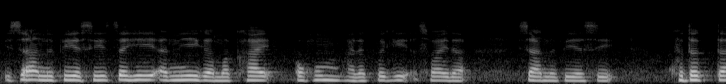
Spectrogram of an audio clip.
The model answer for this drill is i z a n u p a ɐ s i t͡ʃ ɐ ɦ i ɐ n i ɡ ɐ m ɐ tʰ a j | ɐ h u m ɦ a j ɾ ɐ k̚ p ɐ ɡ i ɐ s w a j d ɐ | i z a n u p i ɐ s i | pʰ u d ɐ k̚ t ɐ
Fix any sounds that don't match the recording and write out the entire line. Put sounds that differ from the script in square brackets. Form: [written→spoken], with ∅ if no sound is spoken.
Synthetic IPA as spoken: i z a n u p [a→i] ɐ s i t͡ʃ ɐ ɦ i ɐ n i ɡ ɐ m ɐ [tʰ→kʰ] a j | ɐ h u m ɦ a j ɾ ɐ k̚ p ɐ ɡ i ɐ s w a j d ɐ | i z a n u p i ɐ s i | [pʰ→kʰ] u d ɐ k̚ t ɐ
